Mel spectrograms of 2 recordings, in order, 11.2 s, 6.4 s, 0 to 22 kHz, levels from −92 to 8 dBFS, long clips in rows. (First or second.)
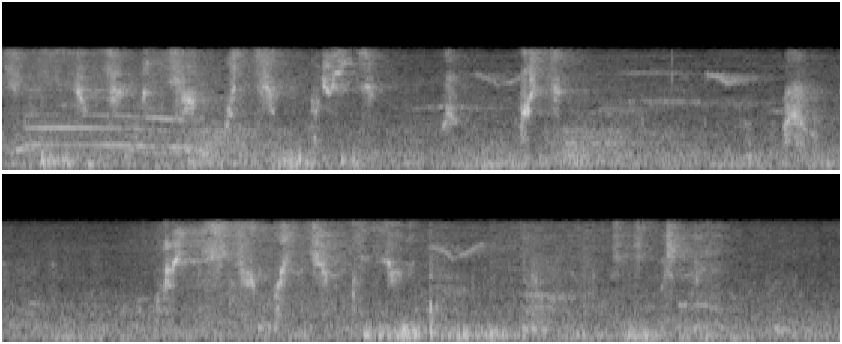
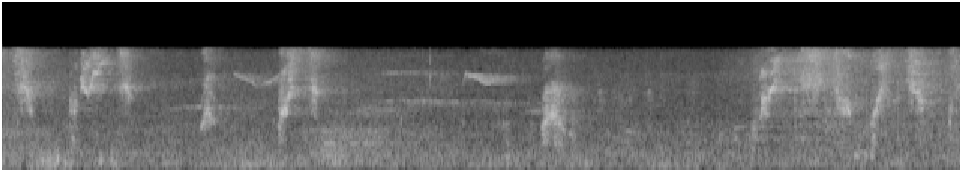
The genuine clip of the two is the second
